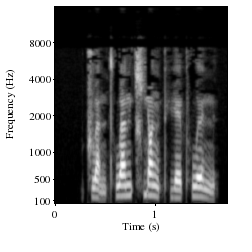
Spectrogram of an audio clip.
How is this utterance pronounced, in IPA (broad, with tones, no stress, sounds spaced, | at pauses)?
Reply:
ʈ͡ʂ w a̰˨˩ n t̪ʰ w a˥ n t͡ɕʰ j ɑ˥˩ ŋ pʰ ɥ ɛ˧˥ pʰ w ə˥˩ n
